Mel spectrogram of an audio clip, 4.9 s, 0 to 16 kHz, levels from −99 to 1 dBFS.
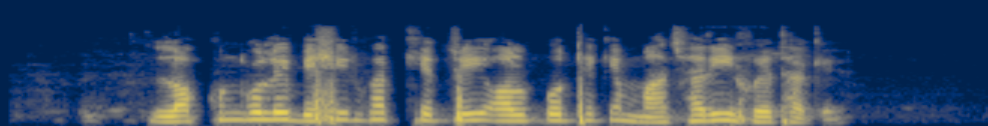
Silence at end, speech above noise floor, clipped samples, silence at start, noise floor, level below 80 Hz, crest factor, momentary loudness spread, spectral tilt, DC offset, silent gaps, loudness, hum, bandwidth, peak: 0.75 s; 58 dB; under 0.1%; 0.75 s; -75 dBFS; -56 dBFS; 18 dB; 8 LU; -8 dB/octave; under 0.1%; none; -18 LUFS; none; 6.8 kHz; -2 dBFS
